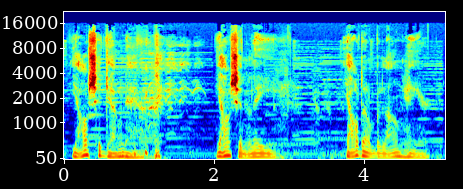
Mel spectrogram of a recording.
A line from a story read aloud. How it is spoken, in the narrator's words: whispered in her ear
